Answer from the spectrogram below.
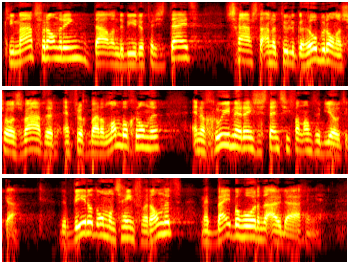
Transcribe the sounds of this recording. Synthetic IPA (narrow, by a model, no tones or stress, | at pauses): klimaːtfəɾɑndəɾɪŋdaːləndəbiodivɛrsitɛjt | sχaːrstəaːnatyːrləkəɦɵl̚ˠbrɔnəsoɑlˠsʋaːtərɛ̰nfrɵχd̚baːɾəlɑmbawχrɔndə | ʔɛ̰nənχrujəndəɾezistɛnsivɑnɑntibiowtika̰ː | dəʋɪːɾəlˠtɔmɔnsɦejnvəɾɑndərt | mɛd̚bɛjbəɦoːɾəndəœɥda̰ːχɪŋə̰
